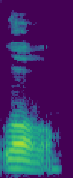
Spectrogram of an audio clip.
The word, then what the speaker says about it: Louisville: you say it Louisville we around here sayou lville lville is that what about Lou what about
